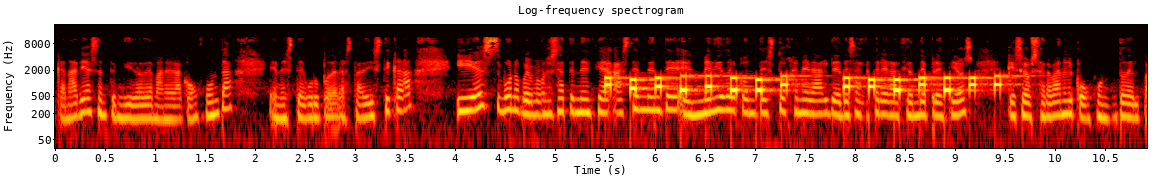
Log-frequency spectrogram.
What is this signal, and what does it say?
DTMF, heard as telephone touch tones, dialled by machine, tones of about 60 ms. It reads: 0483921# 871020#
